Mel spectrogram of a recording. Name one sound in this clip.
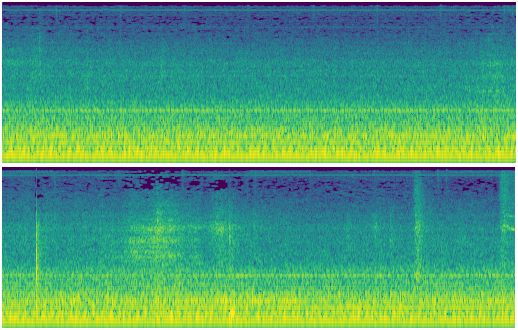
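A bus engine idles with a steady low hum from inside the bus.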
